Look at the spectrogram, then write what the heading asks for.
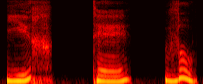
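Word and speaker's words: יִכְתְּבוּ: Putting it all together, we get yich, te, vu.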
